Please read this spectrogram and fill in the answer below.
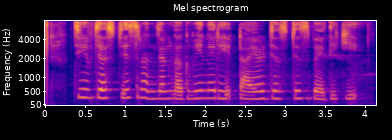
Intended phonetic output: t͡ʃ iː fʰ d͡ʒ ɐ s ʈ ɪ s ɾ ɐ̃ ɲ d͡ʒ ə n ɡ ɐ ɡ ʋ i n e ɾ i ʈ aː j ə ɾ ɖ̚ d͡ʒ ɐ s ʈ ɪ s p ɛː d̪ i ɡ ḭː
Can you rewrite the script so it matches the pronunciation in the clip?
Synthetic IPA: t͡ʃ iː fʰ d͡ʒ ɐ s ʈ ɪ s ɾ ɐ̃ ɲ d͡ʒ ə n ɡ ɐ ɡ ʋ i n e ɾ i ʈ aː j ə ɾ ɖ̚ d͡ʒ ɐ s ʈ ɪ s b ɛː d̪ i k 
